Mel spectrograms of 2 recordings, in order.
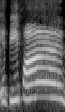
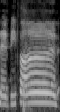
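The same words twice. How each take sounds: First: "fun" stretched slowly, higher and coaxing; drawn-out coaxing. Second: Said in the usual way. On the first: Shown as a demonstration. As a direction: draw out "it'd be fun" slowly, pitch up on "fun".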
